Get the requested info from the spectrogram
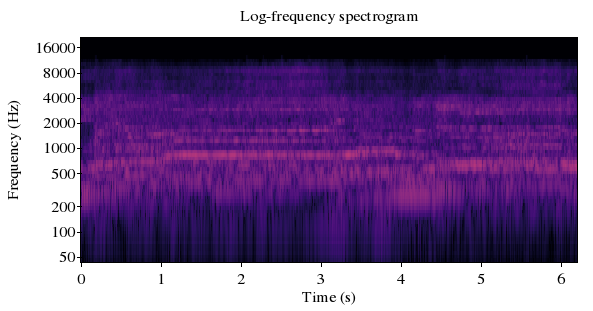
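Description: A man singing a hamd, an Islamic devotional hymn praising God, in long held, ornamented notes. The melody steps up to a higher held note about halfway through.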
